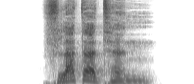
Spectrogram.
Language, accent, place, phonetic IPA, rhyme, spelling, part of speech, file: German, Germany, Berlin, [ˈflatɐtn̩], -atɐtn̩, flatterten, verb, De-flatterten.ogg
- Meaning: inflection of flattern: 1. first/third-person plural preterite 2. first/third-person plural subjunctive II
